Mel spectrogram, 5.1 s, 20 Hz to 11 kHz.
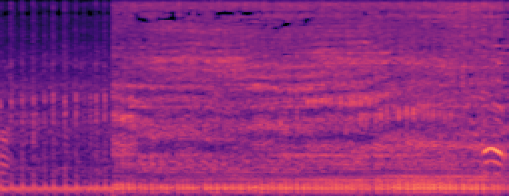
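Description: A Peugeot 103 moped sits idling too high, its small two-stroke engine buzzing steadily and loudly up close after a brief rougher opening, with a voice talking over it.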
